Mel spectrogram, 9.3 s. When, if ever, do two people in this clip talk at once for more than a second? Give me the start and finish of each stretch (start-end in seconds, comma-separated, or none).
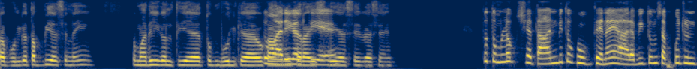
3.5-5.2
